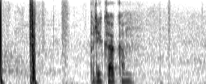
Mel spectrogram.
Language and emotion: Russian, neutral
